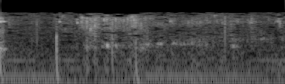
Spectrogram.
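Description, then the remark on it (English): Liquid pours steadily from one glass into the middle glass of three empty glasses, a continuous splashing trickle lasting a couple of seconds with a few small clinks and gurgles along the way. “I'm going to pour the liquid from this glass into the middle glass of the three empties on the right.”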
